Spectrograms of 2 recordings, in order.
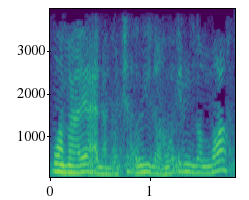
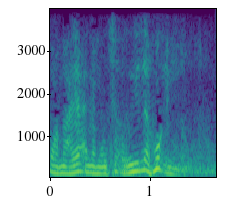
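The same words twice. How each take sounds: First: The voice runs on without stopping after it. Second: The voice stops fully after the last word. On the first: Those firm in knowledge also know its interpretation. "بالوصل" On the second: Only God knows its interpretation. "قراءة الوقف"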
